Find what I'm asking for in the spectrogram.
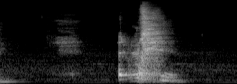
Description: Making myself sneeze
